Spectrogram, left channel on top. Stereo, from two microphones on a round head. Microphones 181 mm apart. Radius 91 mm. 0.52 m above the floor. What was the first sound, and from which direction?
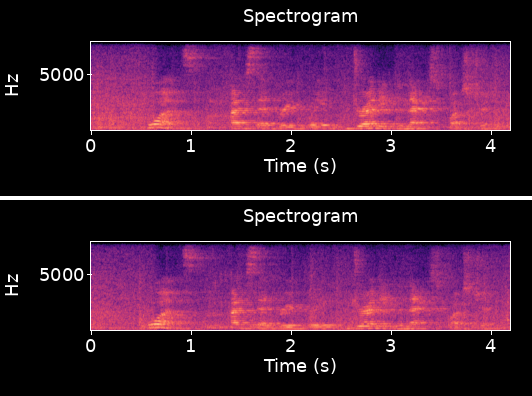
A woman speaking, 5° right (ahead or behind).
